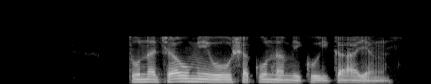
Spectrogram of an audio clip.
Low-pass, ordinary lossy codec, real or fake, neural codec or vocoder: 3.6 kHz; AAC, 24 kbps; fake; codec, 16 kHz, 16 kbps, FunCodec, trained on Chinese and English, 50 frames a second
